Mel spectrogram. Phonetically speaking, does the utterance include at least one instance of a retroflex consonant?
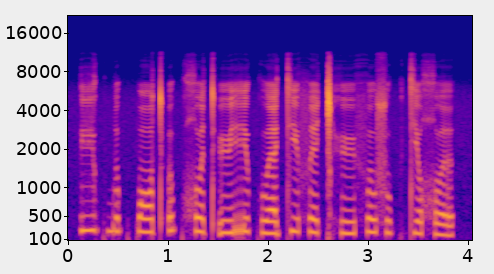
no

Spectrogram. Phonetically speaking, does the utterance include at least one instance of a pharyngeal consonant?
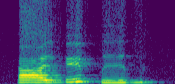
yes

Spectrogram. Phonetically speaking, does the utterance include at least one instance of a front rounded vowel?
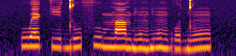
no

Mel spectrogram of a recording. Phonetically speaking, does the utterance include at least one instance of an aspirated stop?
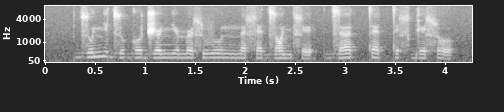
no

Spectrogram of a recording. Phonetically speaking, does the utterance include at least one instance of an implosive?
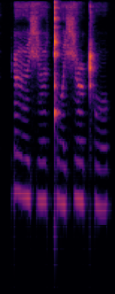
no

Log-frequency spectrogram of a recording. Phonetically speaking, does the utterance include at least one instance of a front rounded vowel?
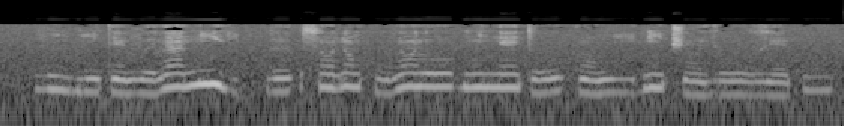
no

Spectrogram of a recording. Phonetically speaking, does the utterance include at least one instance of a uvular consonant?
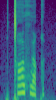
yes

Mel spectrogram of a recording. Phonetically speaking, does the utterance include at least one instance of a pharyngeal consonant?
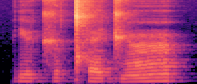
no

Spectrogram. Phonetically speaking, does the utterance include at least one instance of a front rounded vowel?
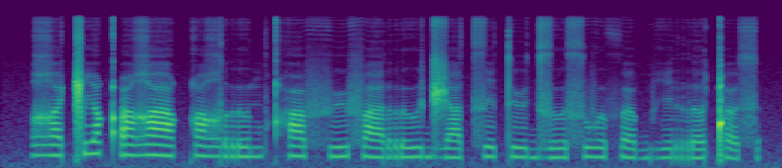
yes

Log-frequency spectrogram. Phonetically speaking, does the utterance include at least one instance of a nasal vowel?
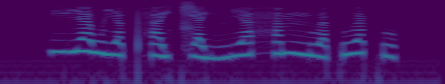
no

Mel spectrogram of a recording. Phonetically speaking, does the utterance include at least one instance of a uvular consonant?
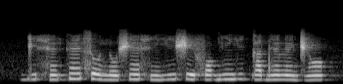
no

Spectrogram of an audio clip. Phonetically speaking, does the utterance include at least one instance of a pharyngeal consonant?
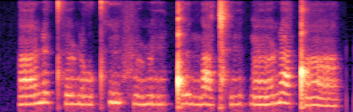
no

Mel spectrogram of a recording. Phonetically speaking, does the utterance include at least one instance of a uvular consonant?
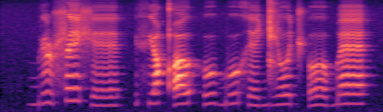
yes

